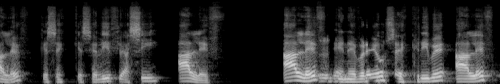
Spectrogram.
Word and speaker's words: Aleph: Pero cuando yo veo el nombre de la letra Aleph, que se dice así, Aleph, en hebreo se escribe Aleph, Lamed, P.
